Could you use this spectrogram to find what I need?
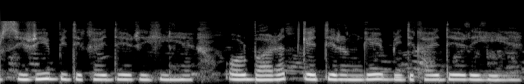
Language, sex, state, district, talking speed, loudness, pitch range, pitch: Hindi, female, Arunachal Pradesh, Longding, 170 wpm, -14 LUFS, 215-230 Hz, 220 Hz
